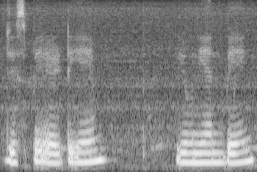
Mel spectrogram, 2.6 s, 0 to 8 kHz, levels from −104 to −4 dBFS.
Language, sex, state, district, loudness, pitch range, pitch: Hindi, female, Madhya Pradesh, Bhopal, -14 LUFS, 170-190 Hz, 175 Hz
